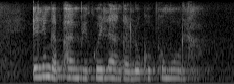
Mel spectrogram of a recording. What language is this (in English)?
South Ndebele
